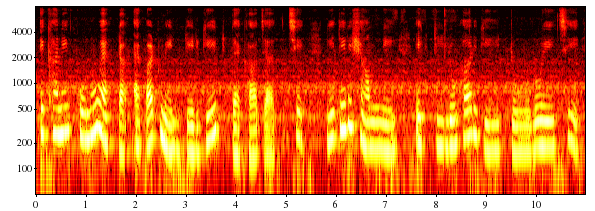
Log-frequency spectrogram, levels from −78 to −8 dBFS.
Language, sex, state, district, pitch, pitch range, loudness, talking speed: Bengali, female, West Bengal, North 24 Parganas, 190 Hz, 165-235 Hz, -17 LUFS, 85 wpm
